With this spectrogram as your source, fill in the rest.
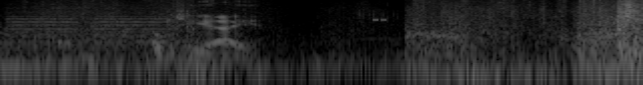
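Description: Glass shatters as a car crashes through a window.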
